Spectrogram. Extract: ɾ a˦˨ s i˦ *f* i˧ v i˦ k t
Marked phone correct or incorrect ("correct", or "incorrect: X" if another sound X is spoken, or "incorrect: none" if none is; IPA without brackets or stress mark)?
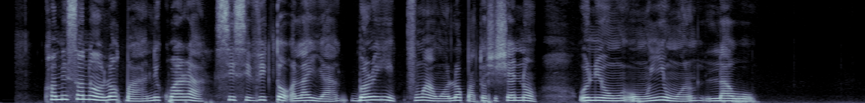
incorrect: s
